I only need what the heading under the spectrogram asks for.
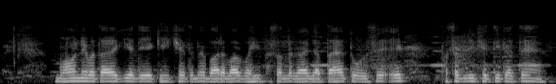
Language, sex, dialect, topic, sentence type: Hindi, male, Kanauji Braj Bhasha, agriculture, statement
